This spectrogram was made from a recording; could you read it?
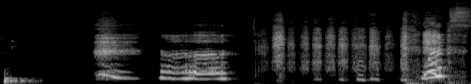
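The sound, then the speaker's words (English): A person mimics a dog panting with its tongue lolling out: a couple of whiny voiced breaths, then a quick rhythmic run of short, breathy huffs, ending on a strained, rising whimper. “It's just kind of, you know, sitting on the floor patiently, sort of looking up at you all and the others with its tongue lolling out.”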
